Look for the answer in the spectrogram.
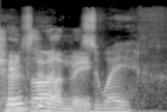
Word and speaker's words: Herzog Zwei: So sit back, relax, and enjoy episode 55, Herzog, Why? – Wait, what? – Overview. – I think you're mispronouncing it. I think it's Herzog Zwei.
